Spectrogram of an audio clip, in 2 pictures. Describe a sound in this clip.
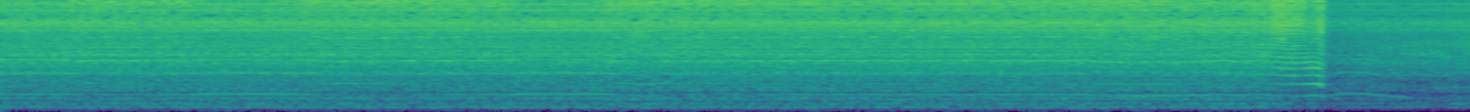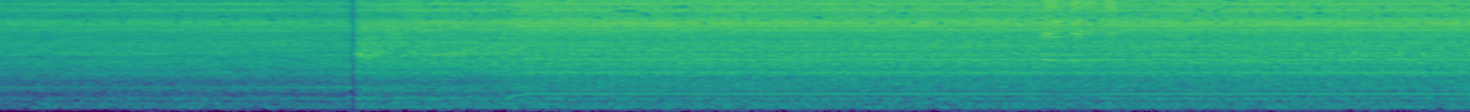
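A small rotary tool whines at a steady high pitch.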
